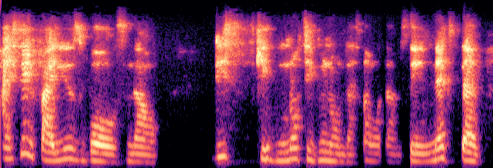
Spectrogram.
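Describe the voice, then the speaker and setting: A woman's voice: on the low side, moderate pace, breathy edge, highs cut off. A Nigerian woman hosting a conversational radio discussion, speaking emphatically and repeating words for stress. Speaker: radio talk show host.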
